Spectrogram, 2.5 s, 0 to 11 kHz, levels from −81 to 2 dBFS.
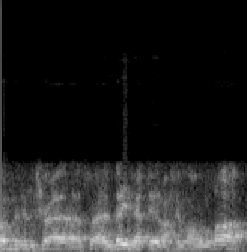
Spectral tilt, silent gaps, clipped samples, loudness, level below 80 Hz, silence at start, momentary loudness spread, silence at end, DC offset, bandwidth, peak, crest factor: -8.5 dB/octave; none; under 0.1%; -21 LUFS; -58 dBFS; 0 s; 7 LU; 0 s; 0.1%; 4.1 kHz; -6 dBFS; 14 dB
